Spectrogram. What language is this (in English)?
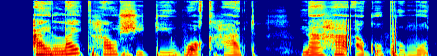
Nigerian Pidgin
